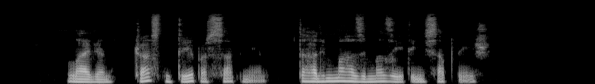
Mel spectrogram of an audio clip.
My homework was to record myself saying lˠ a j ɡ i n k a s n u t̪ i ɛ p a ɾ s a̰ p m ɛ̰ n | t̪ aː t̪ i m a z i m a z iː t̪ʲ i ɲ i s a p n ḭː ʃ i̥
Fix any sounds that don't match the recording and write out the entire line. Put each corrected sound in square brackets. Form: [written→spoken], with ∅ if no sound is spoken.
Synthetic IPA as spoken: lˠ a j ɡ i n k a s n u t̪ i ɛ p a ɾ s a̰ p [m→ɲ] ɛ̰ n | t̪ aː [t̪→d̪] i m a z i m a z iː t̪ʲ i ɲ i s a p n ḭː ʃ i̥

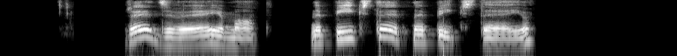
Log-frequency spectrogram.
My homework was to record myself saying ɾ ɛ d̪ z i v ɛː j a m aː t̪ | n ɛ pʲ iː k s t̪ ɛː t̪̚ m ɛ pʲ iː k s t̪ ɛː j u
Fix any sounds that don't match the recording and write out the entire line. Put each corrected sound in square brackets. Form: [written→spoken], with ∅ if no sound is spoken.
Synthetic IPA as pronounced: ɾ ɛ d̪ z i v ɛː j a m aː t̪ | n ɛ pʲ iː k s t̪ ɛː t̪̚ [m→n] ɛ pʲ iː k s t̪ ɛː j u

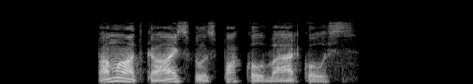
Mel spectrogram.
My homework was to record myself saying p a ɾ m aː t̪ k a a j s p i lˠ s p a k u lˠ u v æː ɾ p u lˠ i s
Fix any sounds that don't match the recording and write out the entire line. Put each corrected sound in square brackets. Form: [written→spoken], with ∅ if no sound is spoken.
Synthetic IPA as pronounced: p a [ɾ→∅] m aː t̪ k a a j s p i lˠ s p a k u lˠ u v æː ɾ [p→k] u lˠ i s

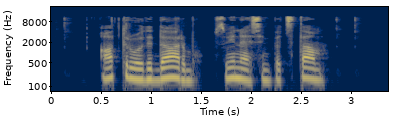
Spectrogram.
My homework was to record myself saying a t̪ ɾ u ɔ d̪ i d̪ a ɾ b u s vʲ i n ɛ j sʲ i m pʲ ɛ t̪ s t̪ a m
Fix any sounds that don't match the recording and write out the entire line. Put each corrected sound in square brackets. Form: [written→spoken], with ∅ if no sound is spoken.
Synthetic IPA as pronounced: a t̪ ɾ u ɔ d̪ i d̪ a ɾ b u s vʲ i n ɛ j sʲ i m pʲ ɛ t̪ s t̪ a m

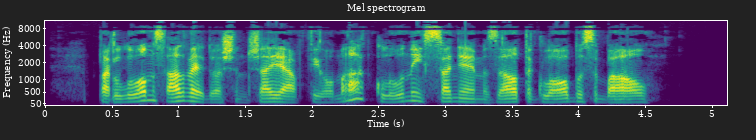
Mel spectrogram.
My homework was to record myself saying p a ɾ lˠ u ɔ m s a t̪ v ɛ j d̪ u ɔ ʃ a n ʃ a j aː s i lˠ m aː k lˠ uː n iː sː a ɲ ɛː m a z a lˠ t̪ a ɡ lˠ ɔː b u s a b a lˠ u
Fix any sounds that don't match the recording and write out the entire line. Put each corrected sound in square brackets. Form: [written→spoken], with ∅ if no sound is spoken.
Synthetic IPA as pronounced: p a ɾ lˠ u ɔ m s a t̪ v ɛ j d̪ u ɔ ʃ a n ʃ a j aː [s→f] i lˠ m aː k lˠ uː n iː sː a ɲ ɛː m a z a lˠ t̪ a ɡ lˠ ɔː b u s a b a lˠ u

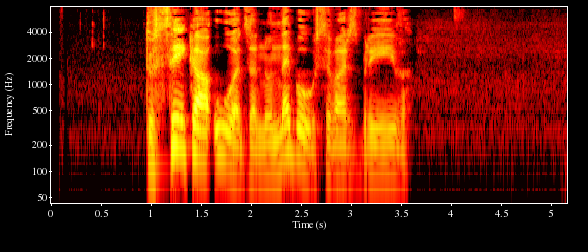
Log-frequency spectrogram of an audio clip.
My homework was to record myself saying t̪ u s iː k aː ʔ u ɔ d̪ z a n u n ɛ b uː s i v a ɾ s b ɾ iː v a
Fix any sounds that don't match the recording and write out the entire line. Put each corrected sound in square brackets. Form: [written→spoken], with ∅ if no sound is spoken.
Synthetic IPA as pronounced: t̪ u s iː k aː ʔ u ɔ d̪ z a n u n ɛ b uː s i v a ɾ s b ɾ iː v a

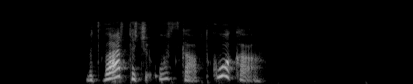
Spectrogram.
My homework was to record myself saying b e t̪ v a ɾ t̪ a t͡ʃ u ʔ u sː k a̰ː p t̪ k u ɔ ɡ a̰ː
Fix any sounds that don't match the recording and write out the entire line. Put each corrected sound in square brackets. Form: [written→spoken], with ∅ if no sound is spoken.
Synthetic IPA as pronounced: b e t̪ v a ɾ t̪ a t͡ʃ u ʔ u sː k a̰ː p t̪ k u ɔ [ɡ→k] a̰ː

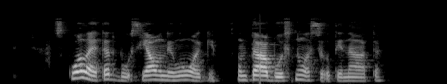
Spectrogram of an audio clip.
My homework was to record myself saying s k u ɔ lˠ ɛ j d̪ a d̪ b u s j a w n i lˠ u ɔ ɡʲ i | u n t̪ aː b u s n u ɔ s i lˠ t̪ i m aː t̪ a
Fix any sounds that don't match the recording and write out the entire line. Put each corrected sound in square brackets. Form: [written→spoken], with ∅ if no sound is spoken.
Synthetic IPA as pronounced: s k u ɔ lˠ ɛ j [d̪→t̪] a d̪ b [u→uː] s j a w n i lˠ u ɔ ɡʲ i | u n t̪ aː b [u→uː] s n u ɔ s i lˠ t̪ i [m→n] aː t̪ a

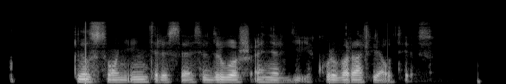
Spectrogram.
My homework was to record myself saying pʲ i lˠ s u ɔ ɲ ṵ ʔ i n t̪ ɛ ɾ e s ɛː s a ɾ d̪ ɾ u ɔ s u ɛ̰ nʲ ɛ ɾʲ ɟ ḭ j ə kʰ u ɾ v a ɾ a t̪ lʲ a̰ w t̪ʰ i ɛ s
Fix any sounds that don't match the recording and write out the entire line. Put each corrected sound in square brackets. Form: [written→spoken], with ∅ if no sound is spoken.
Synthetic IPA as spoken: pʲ i lˠ s u ɔ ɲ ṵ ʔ i n t̪ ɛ ɾ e s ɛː s [a→i] ɾ d̪ ɾ u ɔ [s→ʃ] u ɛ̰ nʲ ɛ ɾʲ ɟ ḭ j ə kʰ u ɾ v a ɾ a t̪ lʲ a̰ w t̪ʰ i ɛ s

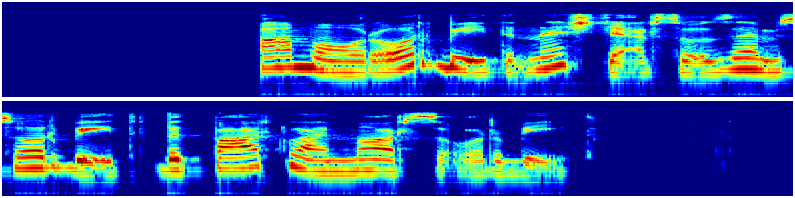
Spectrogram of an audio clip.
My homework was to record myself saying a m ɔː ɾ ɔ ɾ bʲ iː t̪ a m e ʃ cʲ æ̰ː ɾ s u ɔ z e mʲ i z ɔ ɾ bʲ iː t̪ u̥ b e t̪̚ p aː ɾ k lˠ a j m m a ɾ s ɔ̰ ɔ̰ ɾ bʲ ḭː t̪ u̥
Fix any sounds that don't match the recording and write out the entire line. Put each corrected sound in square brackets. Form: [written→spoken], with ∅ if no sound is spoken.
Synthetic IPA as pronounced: a m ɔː ɾ ɔ ɾ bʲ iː t̪ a [m→n] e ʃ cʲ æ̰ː ɾ s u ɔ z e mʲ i [z→s] ɔ ɾ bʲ iː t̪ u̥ b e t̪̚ p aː ɾ k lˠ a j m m a ɾ s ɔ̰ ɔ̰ ɾ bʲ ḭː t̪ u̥

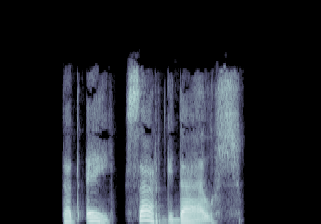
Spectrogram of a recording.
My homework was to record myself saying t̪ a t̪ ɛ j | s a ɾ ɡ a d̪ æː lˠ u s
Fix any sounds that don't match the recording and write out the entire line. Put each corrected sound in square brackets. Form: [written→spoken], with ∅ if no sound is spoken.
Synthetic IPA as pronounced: t̪ a [t̪→d̪] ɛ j | s a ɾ ɡ [a→i] d̪ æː lˠ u s

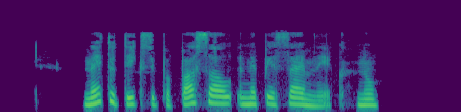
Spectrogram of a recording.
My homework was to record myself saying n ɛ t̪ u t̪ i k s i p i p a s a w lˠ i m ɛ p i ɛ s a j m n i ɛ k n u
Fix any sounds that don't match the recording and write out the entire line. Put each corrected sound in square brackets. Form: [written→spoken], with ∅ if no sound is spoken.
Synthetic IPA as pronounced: n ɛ t̪ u t̪ i k s i p [i→a] p a s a w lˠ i [m→n] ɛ p i ɛ s a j m n i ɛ k n u

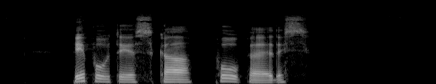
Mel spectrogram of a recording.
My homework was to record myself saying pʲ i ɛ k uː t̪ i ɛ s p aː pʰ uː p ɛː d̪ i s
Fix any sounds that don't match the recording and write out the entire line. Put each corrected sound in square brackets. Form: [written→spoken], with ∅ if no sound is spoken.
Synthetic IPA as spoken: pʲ i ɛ [k→p] uː t̪ i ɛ s [p→k] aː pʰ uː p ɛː d̪ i s

